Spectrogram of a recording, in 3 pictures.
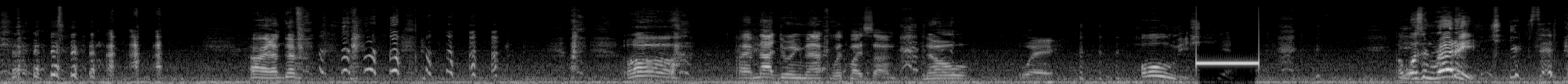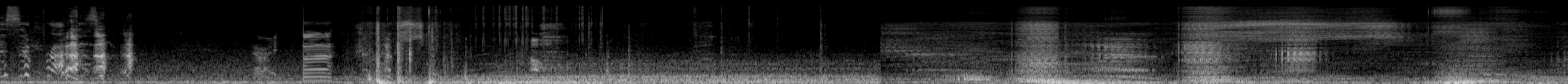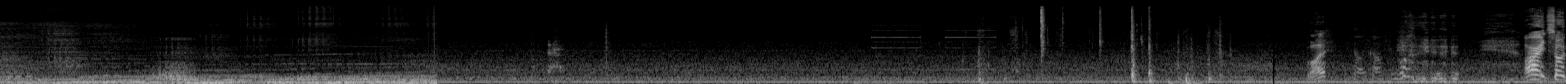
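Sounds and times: car road and wind noise: 0.0s - 12.0s, 12.7s - 47.0s
steady low hum: 15.6s - 41.1s
heavy low bumps: 19.2s - 35.8s.

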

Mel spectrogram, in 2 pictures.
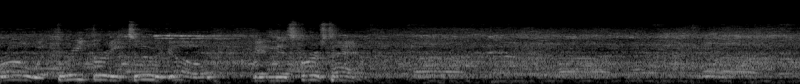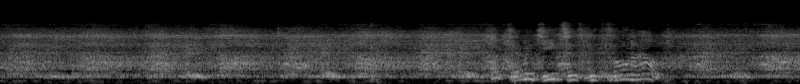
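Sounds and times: arena crowd din: 0.0s - 16.0s
crowd shouts: 0.0s - 16.0s.

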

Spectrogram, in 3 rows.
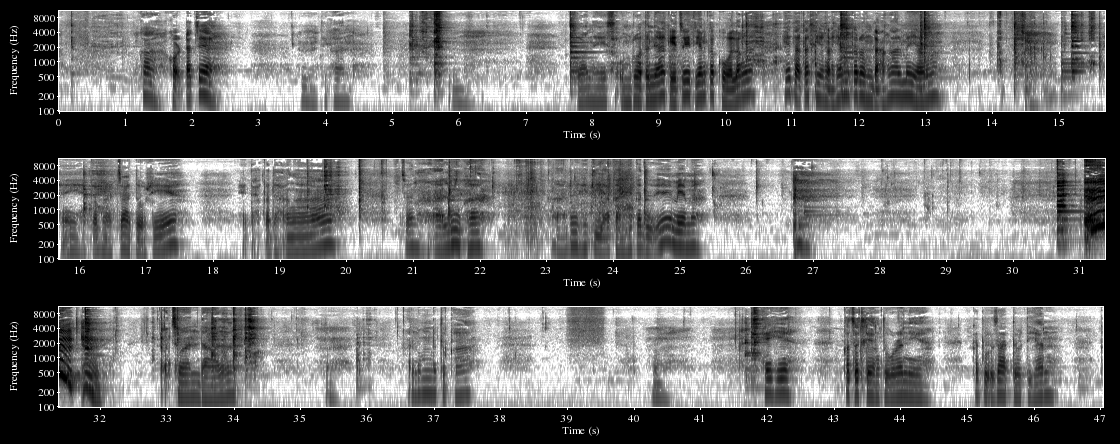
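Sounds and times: wooden pestle scraping steel bowl: 21.5s - 24.6s.

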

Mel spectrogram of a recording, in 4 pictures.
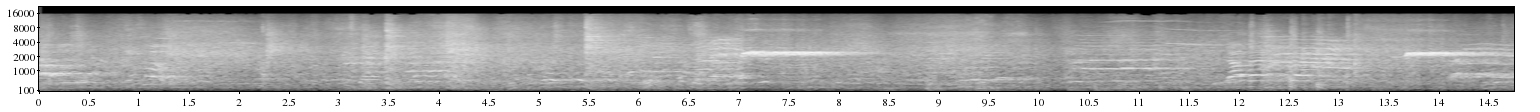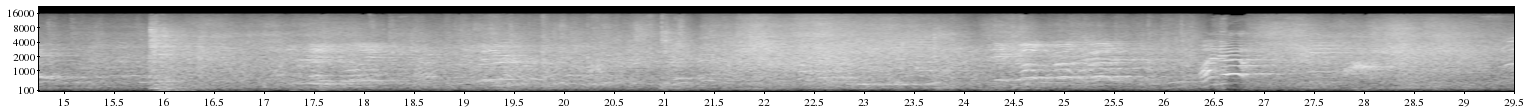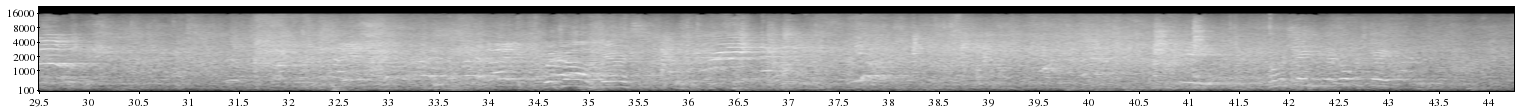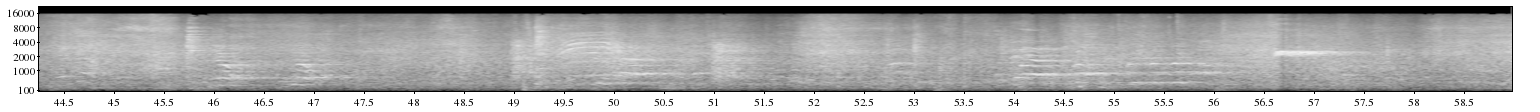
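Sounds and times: many voices calling and chattering: 0.0s - 58.9s.

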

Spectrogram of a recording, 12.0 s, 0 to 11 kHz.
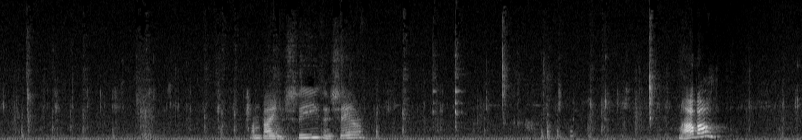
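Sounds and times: chewing: 0.0s - 10.2s, 10.8s - 12.0s.

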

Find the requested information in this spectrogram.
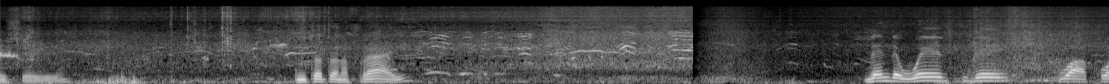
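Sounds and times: faint voices: 0.0s - 7.0s
surf breaking over sand: 2.4s - 11.0s.

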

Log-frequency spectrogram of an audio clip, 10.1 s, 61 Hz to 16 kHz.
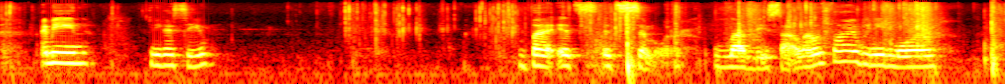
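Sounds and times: plastic wrap crinkling: 3.3s - 10.0s.

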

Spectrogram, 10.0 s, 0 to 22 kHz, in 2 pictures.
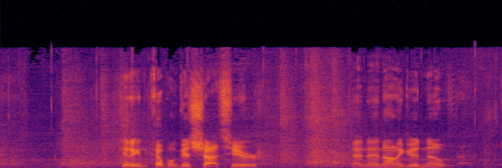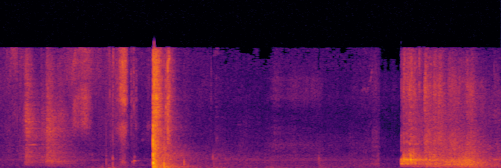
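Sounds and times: bowling ball rolling: 6.0s - 10.0s
bowling ball landing thud: 6.2s - 7.4s.

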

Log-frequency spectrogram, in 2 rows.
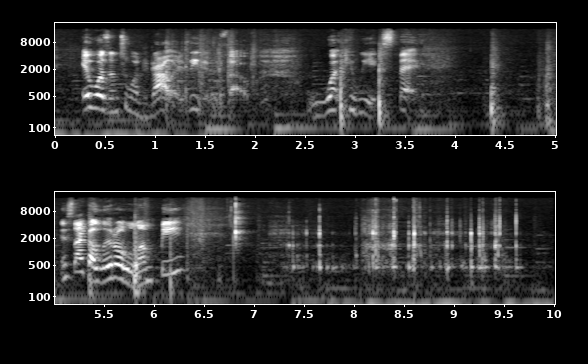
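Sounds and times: camera handling clicks and rustles: 6.8s - 9.7s.

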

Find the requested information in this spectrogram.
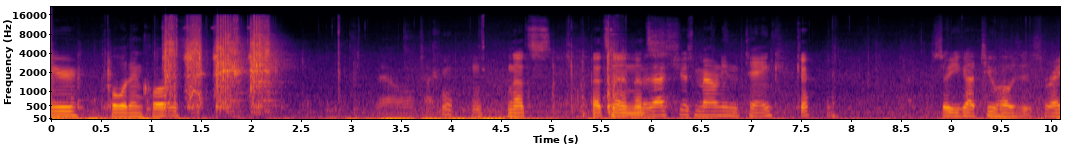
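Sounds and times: impact driver driving screw: 1.1s - 2.4s.

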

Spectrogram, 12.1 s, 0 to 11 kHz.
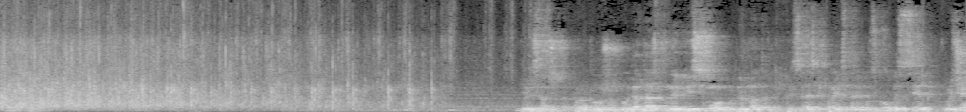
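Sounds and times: audience applauding: 0.0s - 5.7s.

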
